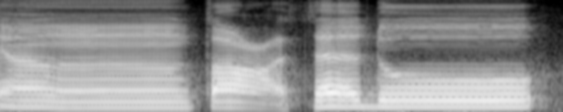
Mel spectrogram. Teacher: نون ساکن کے بعد حروف اخفاء کا تا ہے، اخفاء حقیقی ہوگا، تعتدو، دو واو مدہ ہے، اور یہاں پر چھوٹا سا میم آپ دیکھ رہے ہیں، وقف لازم کی نشانی ہے، یہاں پر ہر حال میں آپ نے وقف کرنا ہے مد کے ساتھ۔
